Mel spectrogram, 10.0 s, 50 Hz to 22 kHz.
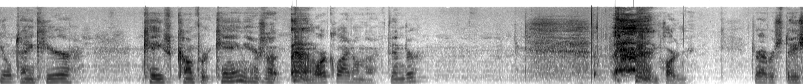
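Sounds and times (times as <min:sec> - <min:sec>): man clearing his throat: 0:03.6 - 0:04.0, 0:07.6 - 0:08.3.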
